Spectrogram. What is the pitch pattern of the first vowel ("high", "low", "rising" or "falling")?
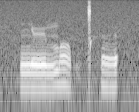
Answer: low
